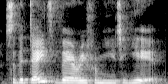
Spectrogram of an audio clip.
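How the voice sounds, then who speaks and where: A woman's voice: mid-range voice, steady tone, moderate pace. A young woman from China co-hosting a casual chat, playful and wry as she explains family customs. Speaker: podcast co-host.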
